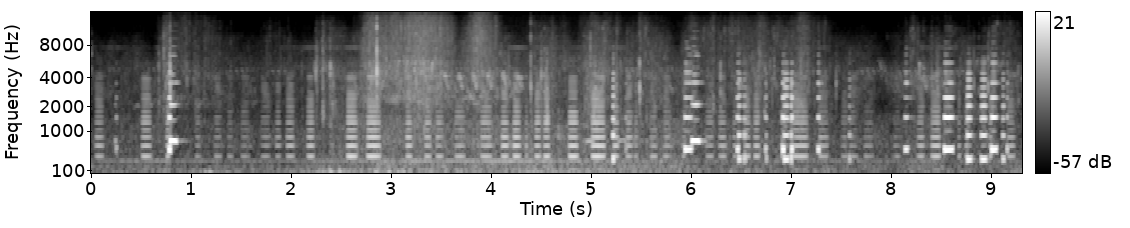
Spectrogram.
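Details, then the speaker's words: Minelab Equinox 800 metal detector in all-metal (horseshoe) mode, volume turned up, searching unfamiliar ground: sharp high blips over a low hum with low gruff grunts between them, indicating buried iron targets. "You hear the low grunts in between the little blips and stuff like that. Those are iron targets down there."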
